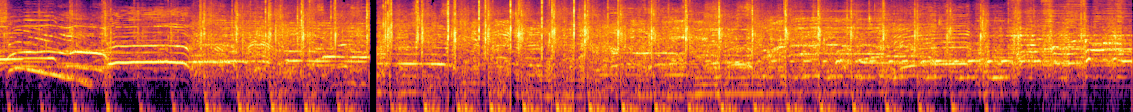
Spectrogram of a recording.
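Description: Electronic dance music played loud over a club sound system, with a steady kick-drum beat, heard from inside the crowd, which shouts and cheers over it in the first few seconds. The sound cuts out completely for an instant about five seconds in, and the bass beat stops near the end.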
